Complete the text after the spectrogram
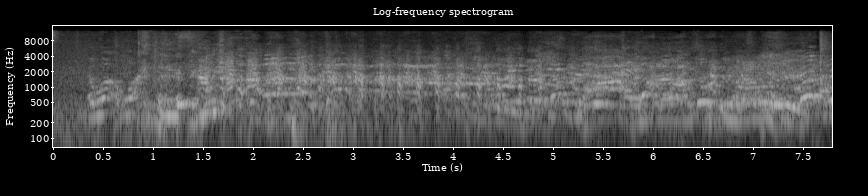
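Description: A crowd of men and women chatters and laughs.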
